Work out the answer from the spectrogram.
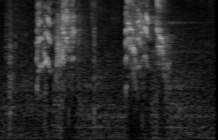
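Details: Baby lovebirds from a pet pair's second brood, indoors: two bursts of harsh, raspy, high squeaky squawks, each under half a second, separated by a short pause.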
